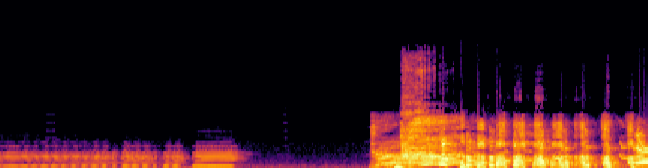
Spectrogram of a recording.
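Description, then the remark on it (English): After a steady droning tone and a short lull, birds of prey outside a window break into loud, rapid, squealing calls, rising and falling over one another in a shrill, laughing chatter. “That is Birds of Prey outside your window being like, no, I'm an icon.”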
